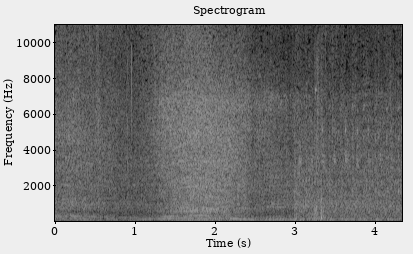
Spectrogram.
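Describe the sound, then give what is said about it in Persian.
A car engine hums steadily while driving, with a low rumble and a rising then falling tonal whine as the vehicle shifts speed; no one speaks. “دیگه ماشین تو حرکت حرکته که دیگه نباید در باز کنی بری خطرناکیه”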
